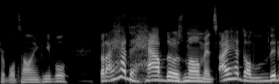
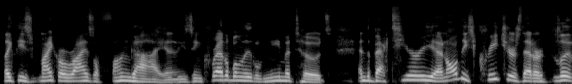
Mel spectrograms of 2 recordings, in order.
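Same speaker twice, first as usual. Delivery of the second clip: ordinary delivery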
